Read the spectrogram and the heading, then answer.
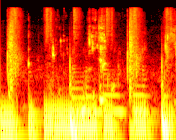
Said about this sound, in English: Let me get my water in because I got a juicy, juicy elephant of the room today.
